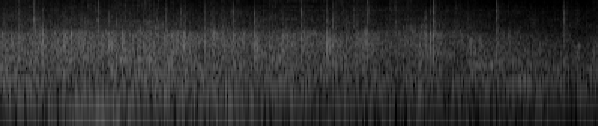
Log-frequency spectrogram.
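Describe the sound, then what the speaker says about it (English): An audience applauds loudly, steady clapping from many hands that stays strong throughout and tapers off slightly at the end. "Let's give them another round of applause."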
